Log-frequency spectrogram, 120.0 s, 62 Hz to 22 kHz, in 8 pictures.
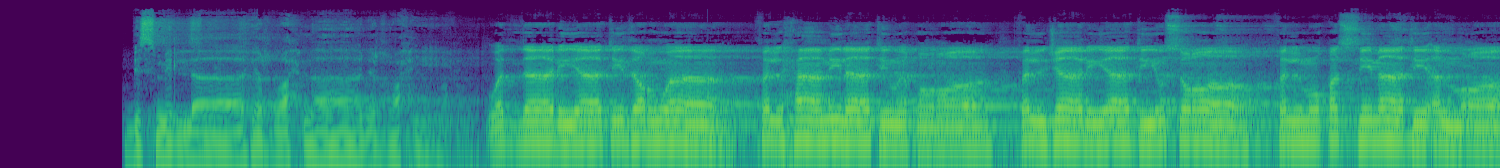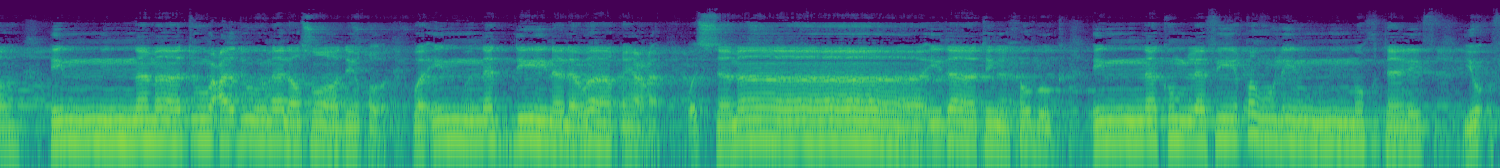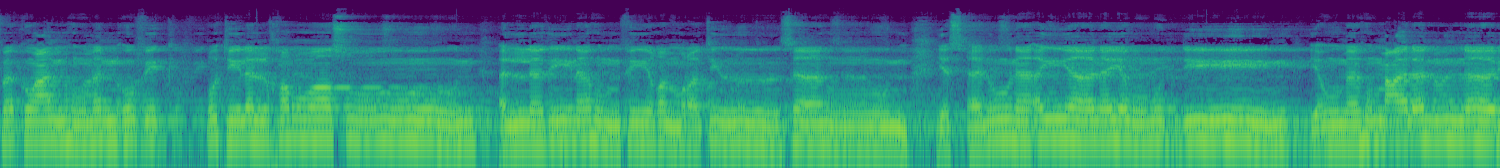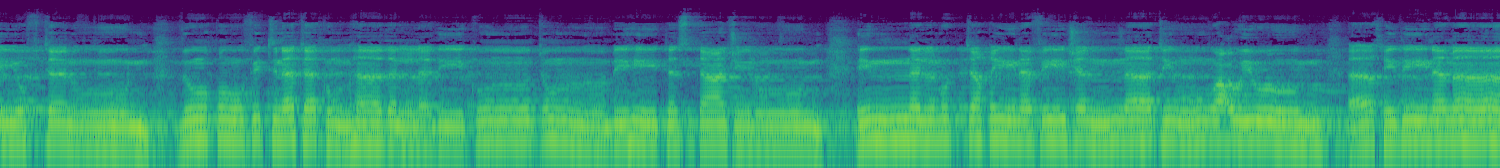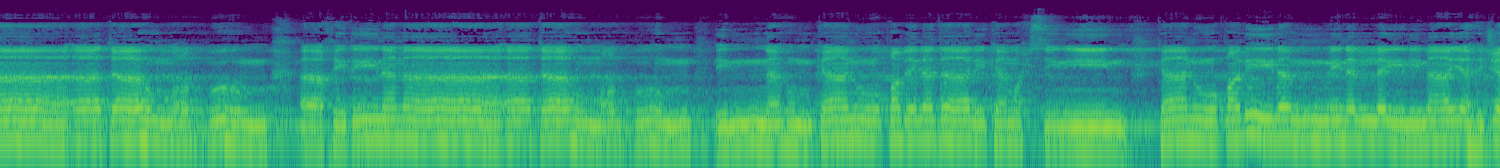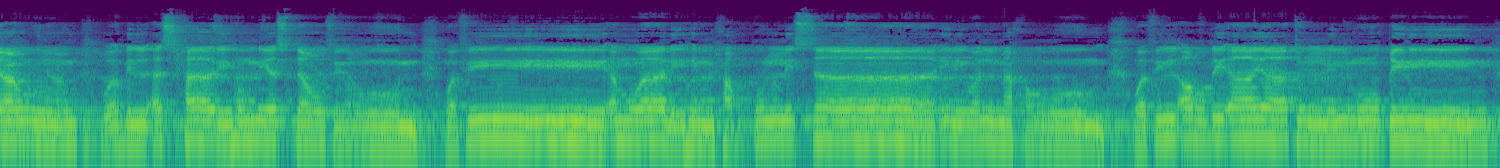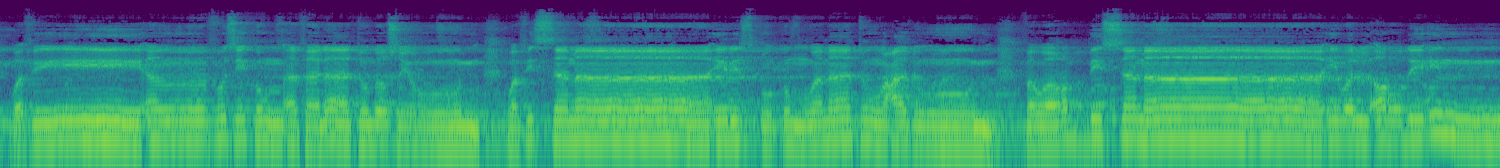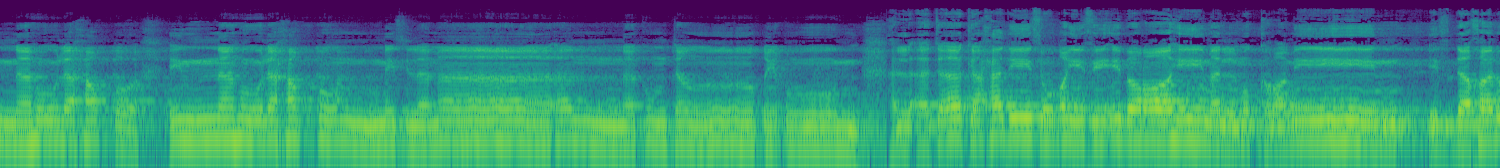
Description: Surah Adh-Dhariyat Recitation by Maher al Mueaqly
Surah Adh-Dhariyat, listen online mp3 tilawat / recitation in Arabic recited by Sheikh Maher al Mueaqly.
